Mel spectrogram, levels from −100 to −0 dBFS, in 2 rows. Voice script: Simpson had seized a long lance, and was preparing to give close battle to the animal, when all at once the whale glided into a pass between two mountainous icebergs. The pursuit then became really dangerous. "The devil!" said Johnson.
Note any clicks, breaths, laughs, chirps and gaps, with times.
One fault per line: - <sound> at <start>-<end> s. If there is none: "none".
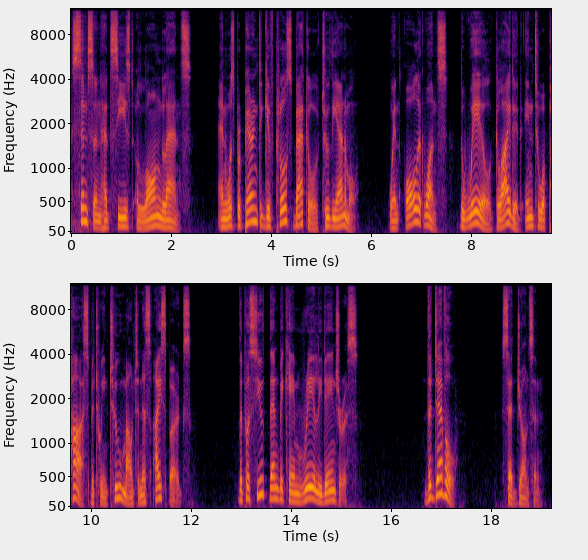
none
